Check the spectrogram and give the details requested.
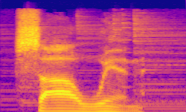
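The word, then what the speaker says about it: Samhain: The festival that marked the end of the light half and the beginning of the dark was called Samhine, pronounced Sain.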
